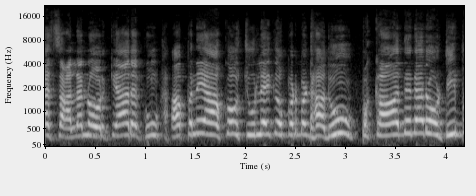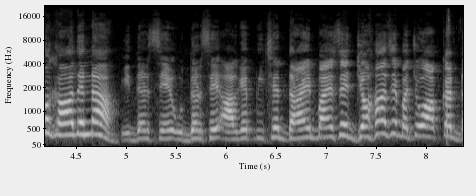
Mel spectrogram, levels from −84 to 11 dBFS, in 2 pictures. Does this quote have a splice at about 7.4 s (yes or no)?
no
